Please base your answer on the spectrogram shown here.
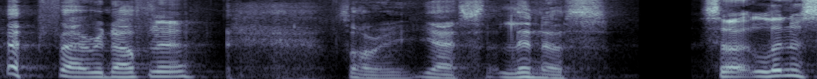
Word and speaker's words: Linus: Linus, I made sure to say it right.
